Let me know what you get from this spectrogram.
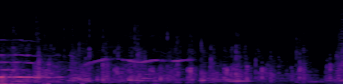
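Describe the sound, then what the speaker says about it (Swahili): An audience at a public commemoration for victims of enforced disappearances claps in a brief burst. The applause is faint and mixed with crowd noise and a voice speaking over it. "Tuwapigie makofi vizuri."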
